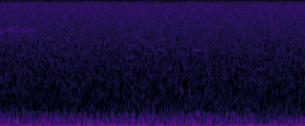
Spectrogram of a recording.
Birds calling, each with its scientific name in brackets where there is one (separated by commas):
Mountain Chickadee (Poecile gambeli)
